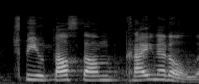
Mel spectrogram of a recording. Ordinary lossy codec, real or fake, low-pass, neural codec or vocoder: MP3, 96 kbps; fake; 9.9 kHz; codec, 16 kHz in and 24 kHz out, 1.1 kbps, FireRedTTS-2 codec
